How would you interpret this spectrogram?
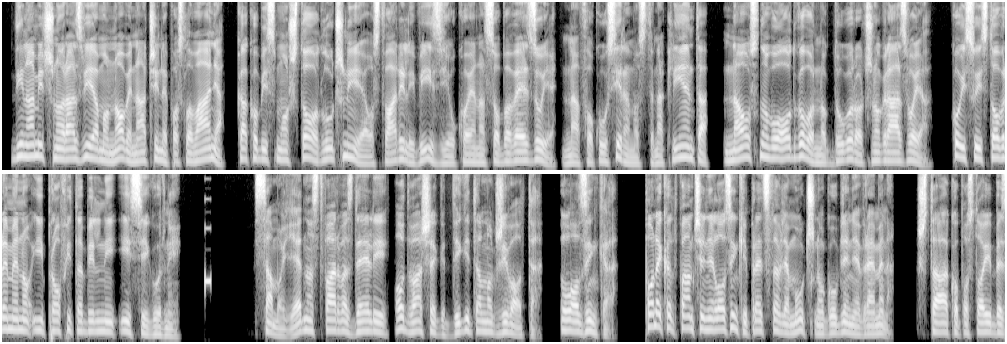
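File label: Serbian, male, corporate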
